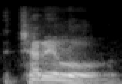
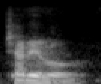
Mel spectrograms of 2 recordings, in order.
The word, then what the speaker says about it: Xarel-lo: it in in spanish is is no is charilo charlo in spanish in catalan is charaleux is quite similar but finnish in oh or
